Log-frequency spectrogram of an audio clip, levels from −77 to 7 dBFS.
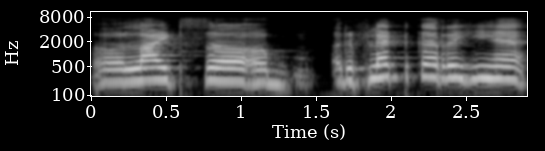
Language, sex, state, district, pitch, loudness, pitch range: Hindi, female, Haryana, Jhajjar, 235 Hz, -14 LUFS, 220-260 Hz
